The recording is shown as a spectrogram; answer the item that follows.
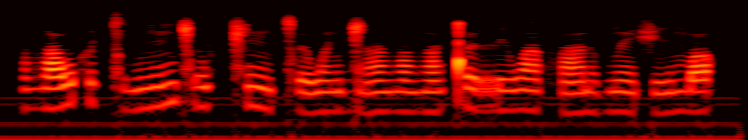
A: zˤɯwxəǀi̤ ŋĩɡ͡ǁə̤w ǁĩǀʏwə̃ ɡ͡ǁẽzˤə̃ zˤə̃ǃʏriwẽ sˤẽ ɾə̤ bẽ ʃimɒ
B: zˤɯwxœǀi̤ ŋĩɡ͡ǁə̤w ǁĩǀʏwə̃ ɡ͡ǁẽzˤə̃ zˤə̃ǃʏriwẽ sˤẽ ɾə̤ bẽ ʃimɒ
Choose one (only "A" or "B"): A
